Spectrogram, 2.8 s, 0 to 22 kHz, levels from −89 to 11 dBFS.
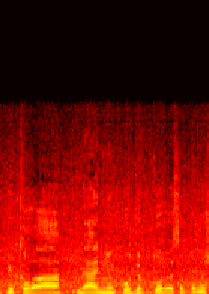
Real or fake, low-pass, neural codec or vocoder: fake; 14.4 kHz; vocoder, 44.1 kHz, 128 mel bands every 256 samples, BigVGAN v2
